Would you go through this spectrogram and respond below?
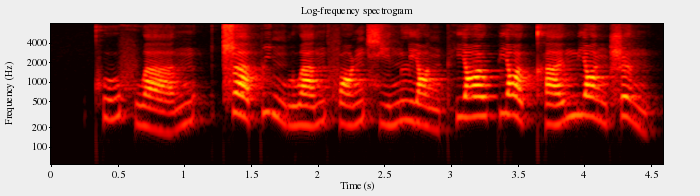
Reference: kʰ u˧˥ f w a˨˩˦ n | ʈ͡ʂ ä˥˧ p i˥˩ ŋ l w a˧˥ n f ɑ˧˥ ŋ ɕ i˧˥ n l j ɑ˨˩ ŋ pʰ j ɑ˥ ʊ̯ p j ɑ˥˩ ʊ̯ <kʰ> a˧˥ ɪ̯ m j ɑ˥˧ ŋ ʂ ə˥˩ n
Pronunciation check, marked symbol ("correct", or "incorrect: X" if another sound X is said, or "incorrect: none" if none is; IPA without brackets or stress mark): correct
